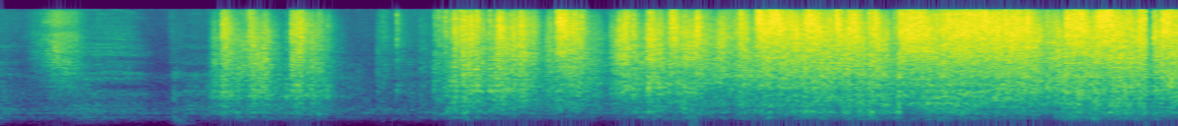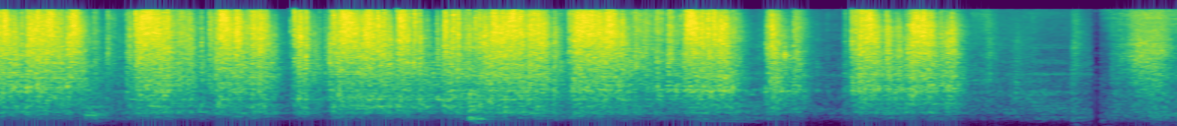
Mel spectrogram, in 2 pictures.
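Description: Aluminium foil crinkling and crackling as it is pressed down to cover a roasting pan, starting about a second and a half in and running almost without a break until near the end.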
